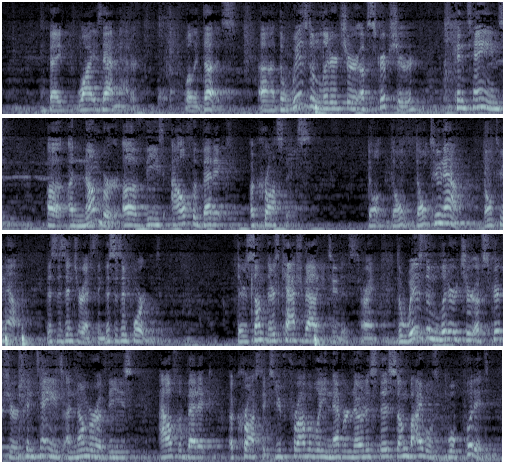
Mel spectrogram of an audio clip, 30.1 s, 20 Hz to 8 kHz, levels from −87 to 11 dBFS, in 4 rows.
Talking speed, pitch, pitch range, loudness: 135 wpm, 165 Hz, 150-185 Hz, -22 LUFS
